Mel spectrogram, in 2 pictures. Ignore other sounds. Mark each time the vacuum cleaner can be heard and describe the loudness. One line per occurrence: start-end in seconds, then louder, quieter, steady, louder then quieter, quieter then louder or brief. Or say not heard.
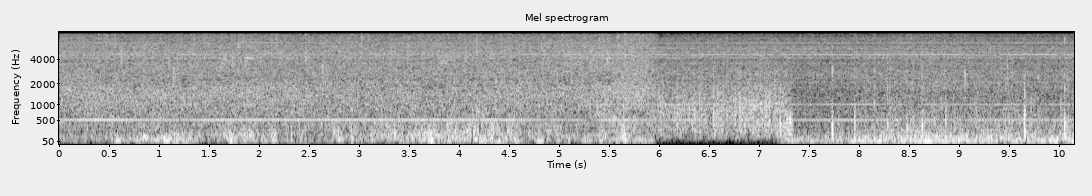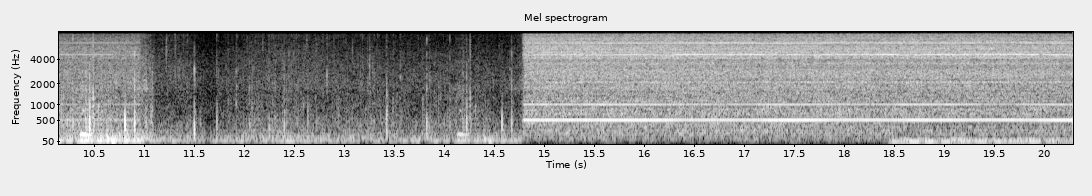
0.0-11.0 steady
14.8-20.2 steady.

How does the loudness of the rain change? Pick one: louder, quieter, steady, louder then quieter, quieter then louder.
quieter.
